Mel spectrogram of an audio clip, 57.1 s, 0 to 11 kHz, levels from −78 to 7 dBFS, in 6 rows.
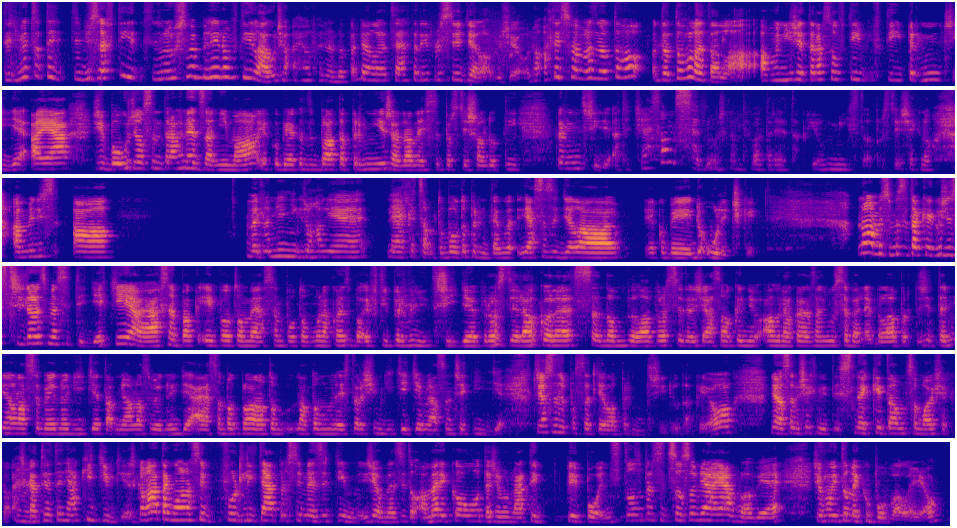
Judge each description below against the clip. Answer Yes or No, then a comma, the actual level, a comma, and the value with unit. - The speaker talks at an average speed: No, fast, 235 wpm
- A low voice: No, high, 205 Hz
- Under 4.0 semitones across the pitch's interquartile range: No, average, 4.9 semitones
